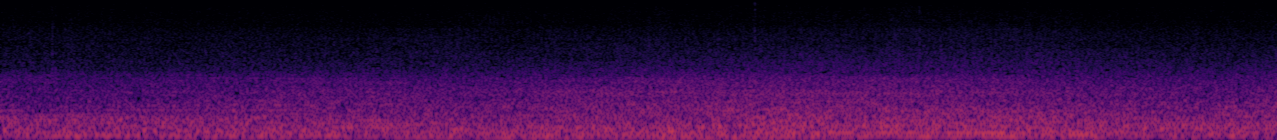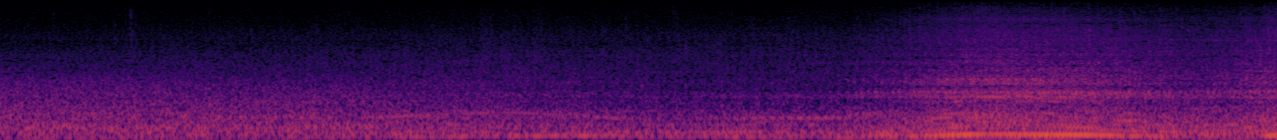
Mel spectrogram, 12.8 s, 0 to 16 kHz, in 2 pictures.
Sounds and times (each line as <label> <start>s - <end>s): cars 0.0s - 12.7s
truck 9.8s - 12.7s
